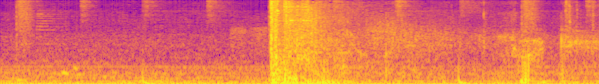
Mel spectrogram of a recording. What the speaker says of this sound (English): Go ahead and shoot at them.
